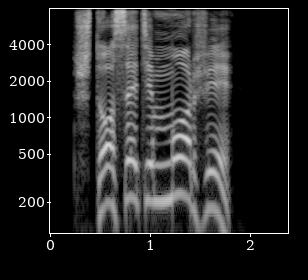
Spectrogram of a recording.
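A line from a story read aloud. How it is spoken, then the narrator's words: Panicked shout from crowd. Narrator (Russian): панически закричали из толпы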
